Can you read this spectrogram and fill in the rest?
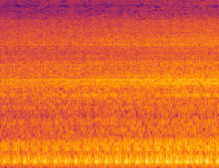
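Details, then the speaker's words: Car engine running after cranking: a loud, steady low drone with a rapid pulsing beat and thin whine above; the droning is blamed on a dirty, clogged oil filter from a dented oil pan. "nah ini Yang jadi masalahnya ini penyebab bunyi dengung ini berasal dari filter atau saringan oli saringan oli itu kotor dan kena cutter ya"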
